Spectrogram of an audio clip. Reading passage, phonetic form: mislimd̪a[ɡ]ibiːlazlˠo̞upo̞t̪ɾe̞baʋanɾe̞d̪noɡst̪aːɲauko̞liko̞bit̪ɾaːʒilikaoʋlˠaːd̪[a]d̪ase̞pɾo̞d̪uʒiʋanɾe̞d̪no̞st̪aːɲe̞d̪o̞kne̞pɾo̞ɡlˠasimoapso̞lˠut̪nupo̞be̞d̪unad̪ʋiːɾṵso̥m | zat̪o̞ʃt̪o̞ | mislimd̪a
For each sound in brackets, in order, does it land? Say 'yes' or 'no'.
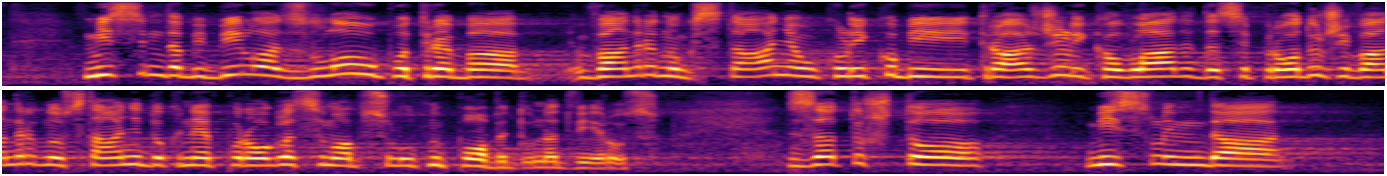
no, yes

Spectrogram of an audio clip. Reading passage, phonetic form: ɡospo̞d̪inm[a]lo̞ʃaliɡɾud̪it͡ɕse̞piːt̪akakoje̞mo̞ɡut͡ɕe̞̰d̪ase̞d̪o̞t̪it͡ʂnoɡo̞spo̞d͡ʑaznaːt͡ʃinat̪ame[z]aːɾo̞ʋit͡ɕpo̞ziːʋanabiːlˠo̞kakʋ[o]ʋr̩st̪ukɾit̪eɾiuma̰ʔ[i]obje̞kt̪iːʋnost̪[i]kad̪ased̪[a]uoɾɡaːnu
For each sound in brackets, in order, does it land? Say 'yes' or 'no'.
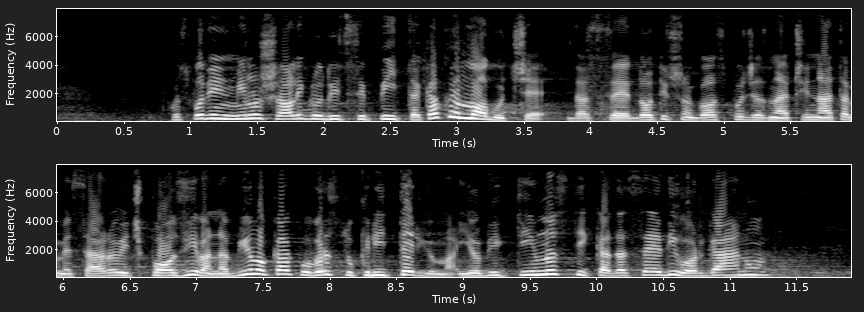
no, no, no, yes, yes, no

